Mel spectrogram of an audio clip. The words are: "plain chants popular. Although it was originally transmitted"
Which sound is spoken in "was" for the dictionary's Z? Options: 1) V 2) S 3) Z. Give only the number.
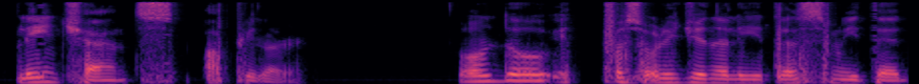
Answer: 2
